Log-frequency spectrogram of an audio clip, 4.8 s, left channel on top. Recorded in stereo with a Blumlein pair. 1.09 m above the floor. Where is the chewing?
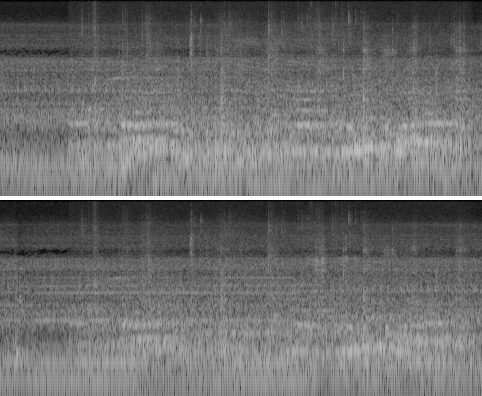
10° left, 2 m.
